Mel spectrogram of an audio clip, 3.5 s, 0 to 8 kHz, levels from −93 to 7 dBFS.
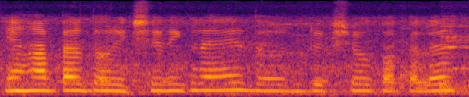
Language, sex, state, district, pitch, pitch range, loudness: Hindi, male, Maharashtra, Mumbai Suburban, 205 Hz, 195-210 Hz, -17 LUFS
